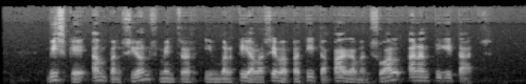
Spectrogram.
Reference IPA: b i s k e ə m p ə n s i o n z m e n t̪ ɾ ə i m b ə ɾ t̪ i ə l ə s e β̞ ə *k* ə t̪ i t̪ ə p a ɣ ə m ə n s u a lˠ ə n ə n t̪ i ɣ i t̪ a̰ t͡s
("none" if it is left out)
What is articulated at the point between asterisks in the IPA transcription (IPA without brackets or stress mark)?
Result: p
